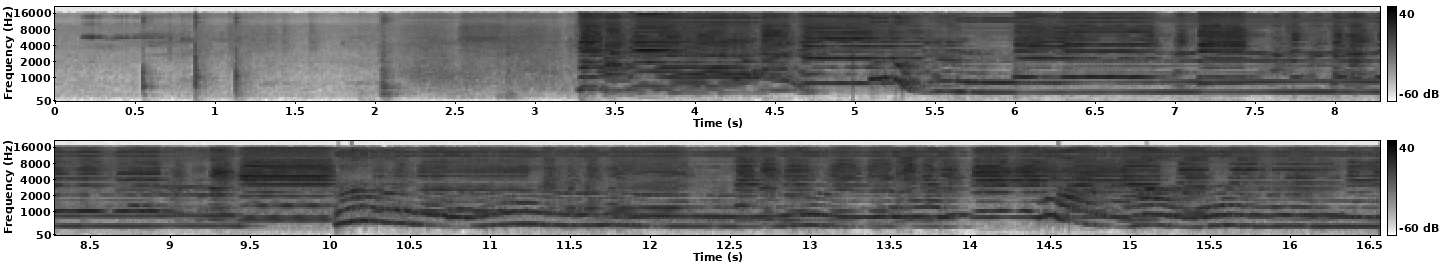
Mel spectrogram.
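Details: A Siberian husky gives drawn-out howls that swoop up, then sag and waver, holding each note for several seconds as it sings along to a harmonica playing "Dixie", its voice rising and falling with the tune.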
